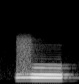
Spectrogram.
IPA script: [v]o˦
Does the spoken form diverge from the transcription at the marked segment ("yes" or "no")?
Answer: no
